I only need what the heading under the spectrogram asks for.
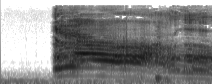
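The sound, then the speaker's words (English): A person lets out a single loud, sustained performed scream, harmonically rich, from an alleyway at night, bursting in after a brief silence and holding for about a second and a half without any talking. “As you start passing by from one of the alleyways, you hear a scream in the night.”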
